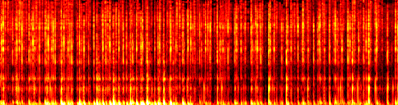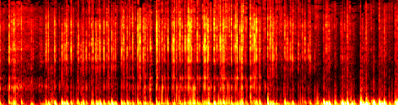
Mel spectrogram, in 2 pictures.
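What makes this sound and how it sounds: Fingertips and nails tap and scratch the sides of an empty, hollow white styrofoam cup held upside down. The result is a dense, rapid stream of soft, hollow thumps with a low, boomy body, broken by brief scratchy rustles. It eases slightly midway, then builds again toward the end.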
